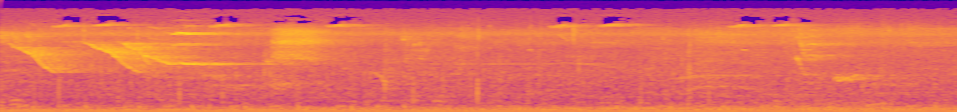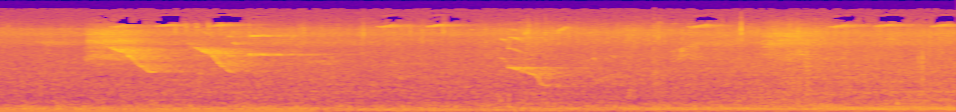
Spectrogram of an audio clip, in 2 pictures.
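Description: An animal giving short, high calls that fall steeply in pitch, mostly in pairs, a few times over a steady outdoor background hiss.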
